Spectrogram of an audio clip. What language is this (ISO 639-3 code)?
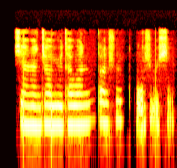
zho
